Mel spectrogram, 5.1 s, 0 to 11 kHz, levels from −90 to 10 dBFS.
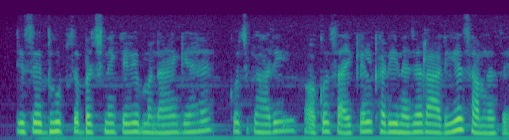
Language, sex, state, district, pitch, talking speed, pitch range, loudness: Hindi, female, Uttar Pradesh, Varanasi, 205 Hz, 260 wpm, 195-215 Hz, -18 LUFS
